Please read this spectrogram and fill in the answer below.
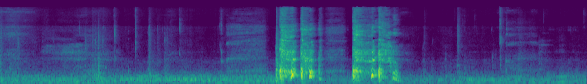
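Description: A man coughing in two fits about half a second apart, each a run of a few quick coughs, with his arm raised over his mouth.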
